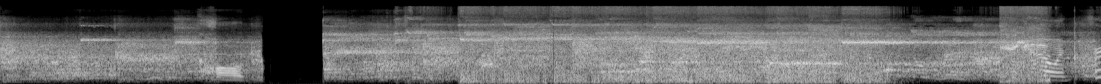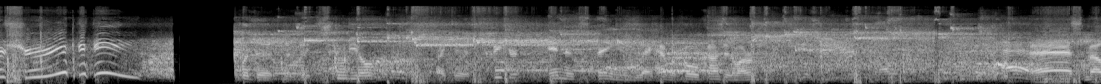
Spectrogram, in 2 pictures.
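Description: Pickup basketball on a hardwood gym floor: a ball bouncing under players' shouts and chatter, echoing in a large hall. A drawn-out wavering shout comes about halfway through, and the sound cuts out twice for a split second.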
